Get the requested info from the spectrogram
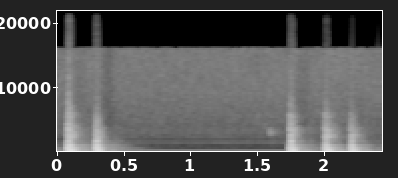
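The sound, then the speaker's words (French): Knocking on a wooden apartment door: two quick solid raps, over a second of quiet, then three more raps in a slightly uneven rhythm. Fairly loud and dull-toned, with no voices. “Alors, il frappe à la porte.”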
